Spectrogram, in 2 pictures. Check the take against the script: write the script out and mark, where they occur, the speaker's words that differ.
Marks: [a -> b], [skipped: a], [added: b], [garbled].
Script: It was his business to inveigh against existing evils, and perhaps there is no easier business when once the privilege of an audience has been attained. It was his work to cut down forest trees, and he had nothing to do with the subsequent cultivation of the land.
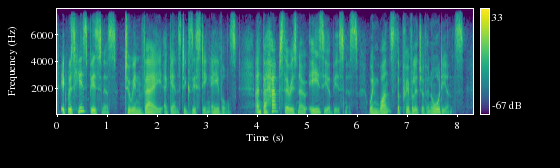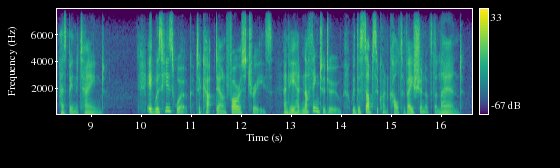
It was his business to inveigh against existing evils, and perhaps there is no easier business when once the privilege of an audience has been attained. It was his work to cut down forest trees, and he had nothing to do with the subsequent cultivation of the land.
